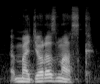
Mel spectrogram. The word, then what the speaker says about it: Majora's Mask: How pronounce that title? Majora's Mask.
